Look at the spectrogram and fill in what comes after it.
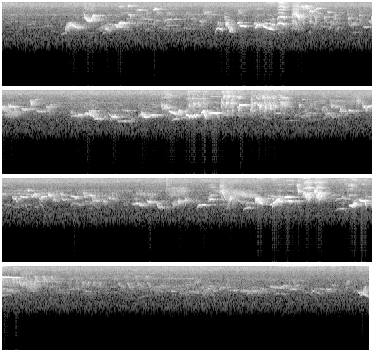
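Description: Songbirds chirping and calling, many short chirps and trills in quick succession, thinning out near the end.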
